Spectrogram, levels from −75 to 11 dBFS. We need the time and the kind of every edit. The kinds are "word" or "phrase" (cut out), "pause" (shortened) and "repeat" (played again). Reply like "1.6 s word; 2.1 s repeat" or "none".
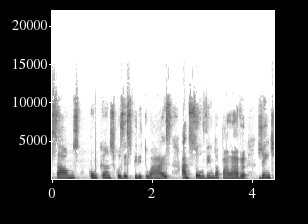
none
